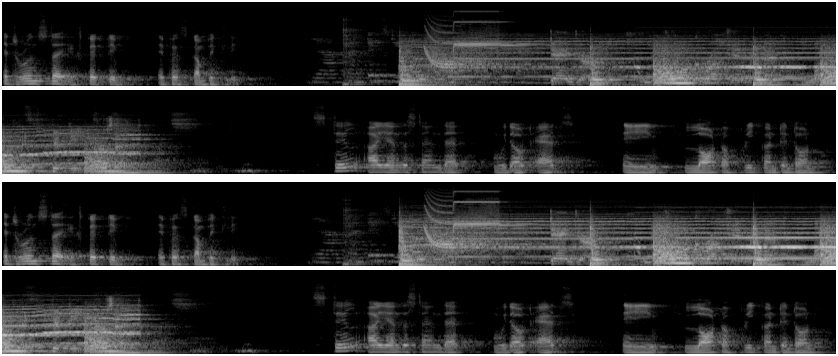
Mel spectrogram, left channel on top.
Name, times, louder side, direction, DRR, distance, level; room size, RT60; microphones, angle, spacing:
voice 1, 0.0-1.2 1.6-2.4 10.7-10.9 11.5-13.0 13.3-14.1 14.5-16.5, right 1 dB, 10° right, 10 dB, 1.3 m, -35 dB
voice 2, 3.0-10.6, equal, 30° left, -2 dB, 7.9 m, -49 dB
sound 1, 4.0-9.7, right 4 dB, 45° right, 1.2 m, -25 dB
Alarm, 4.2-6.2 6.6-9.9, right 3 dB, 25° right, 1.6 m, -32 dB
26.0 x 13.5 x 7.8 m, 1.0 s
head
